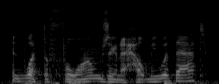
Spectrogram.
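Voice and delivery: high, loud scornful challenge; boy's angry retort; spat out. A narrator's reading. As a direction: spit the question back at him. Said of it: "spat the boy".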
